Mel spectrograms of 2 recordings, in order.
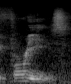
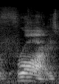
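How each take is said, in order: First: The name is said like the word freeze. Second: The name is said like the word fries. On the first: The speaker calls it right. "it's actually Freeze" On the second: The speaker calls it wrong. "some of you might pronounce it as Victor Fries"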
